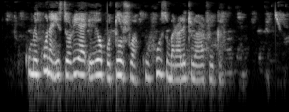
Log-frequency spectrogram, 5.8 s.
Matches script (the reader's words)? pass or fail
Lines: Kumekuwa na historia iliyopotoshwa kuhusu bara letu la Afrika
pass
